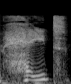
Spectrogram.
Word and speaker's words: hate: Muy bien, hate, pronunciado con el sonido H y no J.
